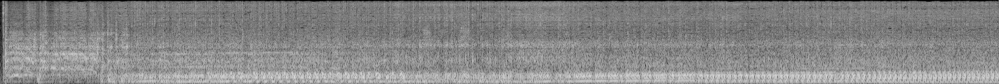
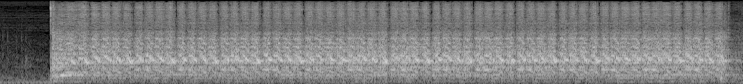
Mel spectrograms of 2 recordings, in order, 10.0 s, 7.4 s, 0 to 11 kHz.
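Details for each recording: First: 1961 Ford Anglia, cold start after sitting perhaps 10 years, engine not seized, primed with gas, points unsanded: about a second of cranking, then it catches and keeps running, revs rising and falling under the throttle; normal engine start. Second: 1961 Ford Anglia cold start after sitting about 10 years, engine not seized, jumper wire to the solenoid: starter cranks steadily about three turns a second for seven seconds, never catches; no spark found, points to be sanded.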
